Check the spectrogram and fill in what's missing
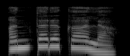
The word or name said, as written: ಅಂತರಕಾಲ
